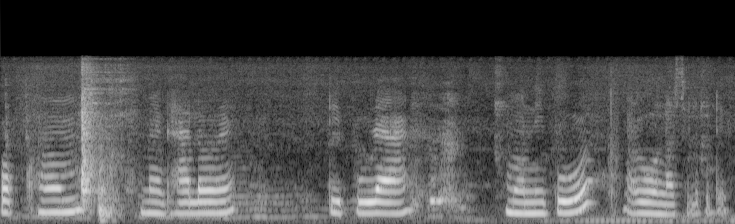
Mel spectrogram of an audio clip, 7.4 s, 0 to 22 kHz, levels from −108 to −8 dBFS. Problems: background sounds at intervals, background conversations at intervals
